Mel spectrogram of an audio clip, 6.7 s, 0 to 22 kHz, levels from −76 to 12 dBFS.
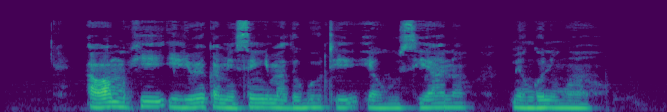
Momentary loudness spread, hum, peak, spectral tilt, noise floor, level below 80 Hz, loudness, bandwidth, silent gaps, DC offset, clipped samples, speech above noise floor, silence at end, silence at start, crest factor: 10 LU; none; 0 dBFS; -5 dB/octave; -63 dBFS; -48 dBFS; -21 LUFS; 11.5 kHz; none; under 0.1%; under 0.1%; 42 dB; 0.7 s; 0.85 s; 22 dB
